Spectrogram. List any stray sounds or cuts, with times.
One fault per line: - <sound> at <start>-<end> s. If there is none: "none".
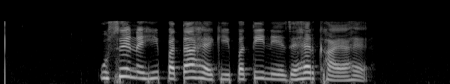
none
